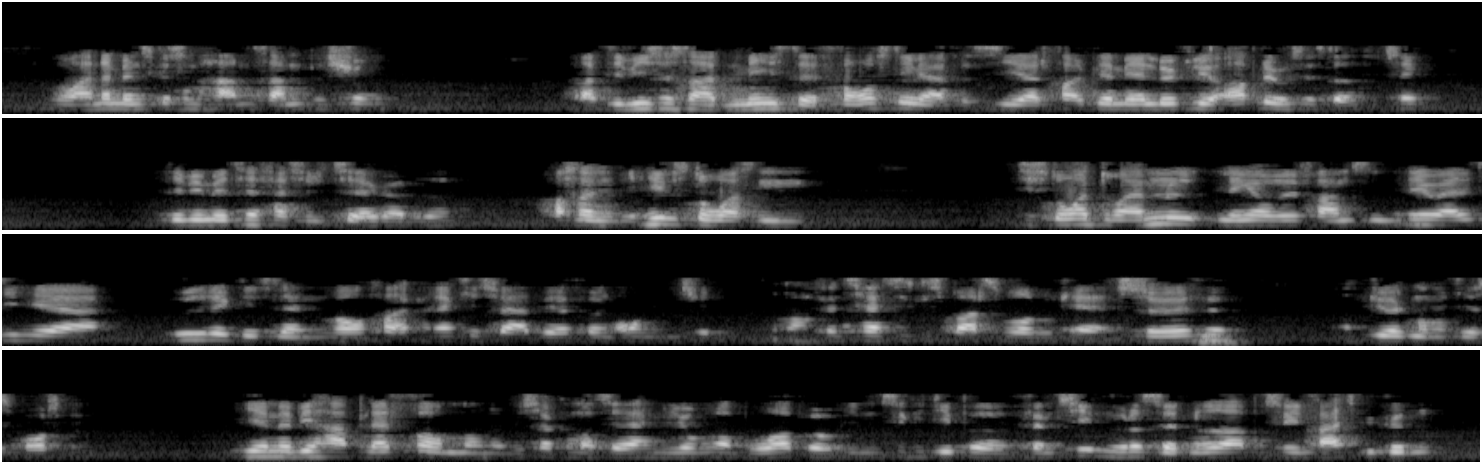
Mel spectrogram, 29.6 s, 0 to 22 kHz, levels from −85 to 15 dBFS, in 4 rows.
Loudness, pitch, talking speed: -19 LUFS, 150 Hz, 245 wpm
